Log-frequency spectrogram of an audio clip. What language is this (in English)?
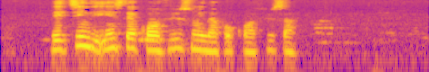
Cameroon Pidgin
